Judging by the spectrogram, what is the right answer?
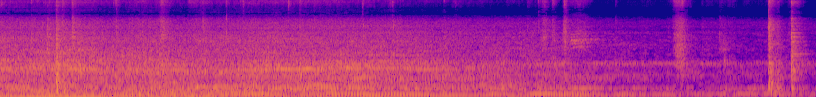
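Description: A motor vehicle's engine running steadily, fading away over about six seconds, then a few sharp clicks near the end.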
